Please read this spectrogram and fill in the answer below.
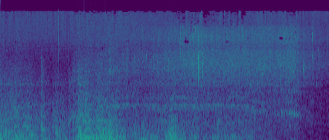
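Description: Thunder rumbling over rain. It swells again about one and a half seconds in and then dies away toward the end.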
